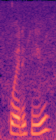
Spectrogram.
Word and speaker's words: Guadabu: That's how you say it in Lushootseed, Guadabu.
